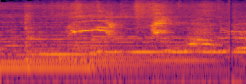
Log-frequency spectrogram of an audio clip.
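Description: Soft background music with long held notes, over which a dog whines briefly twice near the middle.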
